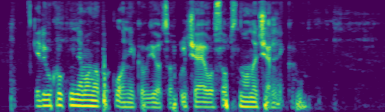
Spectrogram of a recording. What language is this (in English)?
Russian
